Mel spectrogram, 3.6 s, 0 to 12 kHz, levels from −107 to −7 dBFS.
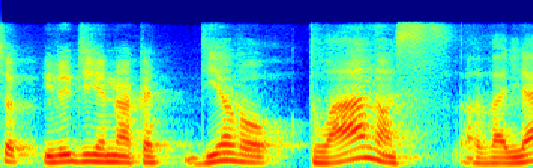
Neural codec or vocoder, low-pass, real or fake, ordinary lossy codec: codec, 16 kHz, 0.5 kbps, FunCodec, trained on Chinese and English, 25 frames a second; 7.2 kHz; fake; MP3, 96 kbps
